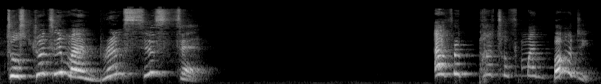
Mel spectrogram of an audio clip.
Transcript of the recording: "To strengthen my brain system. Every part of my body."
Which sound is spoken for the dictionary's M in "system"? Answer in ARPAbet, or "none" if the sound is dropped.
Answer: none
